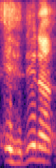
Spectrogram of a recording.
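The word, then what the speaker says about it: اهدنا: Ihdin ihdin dibacanya ihdina.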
